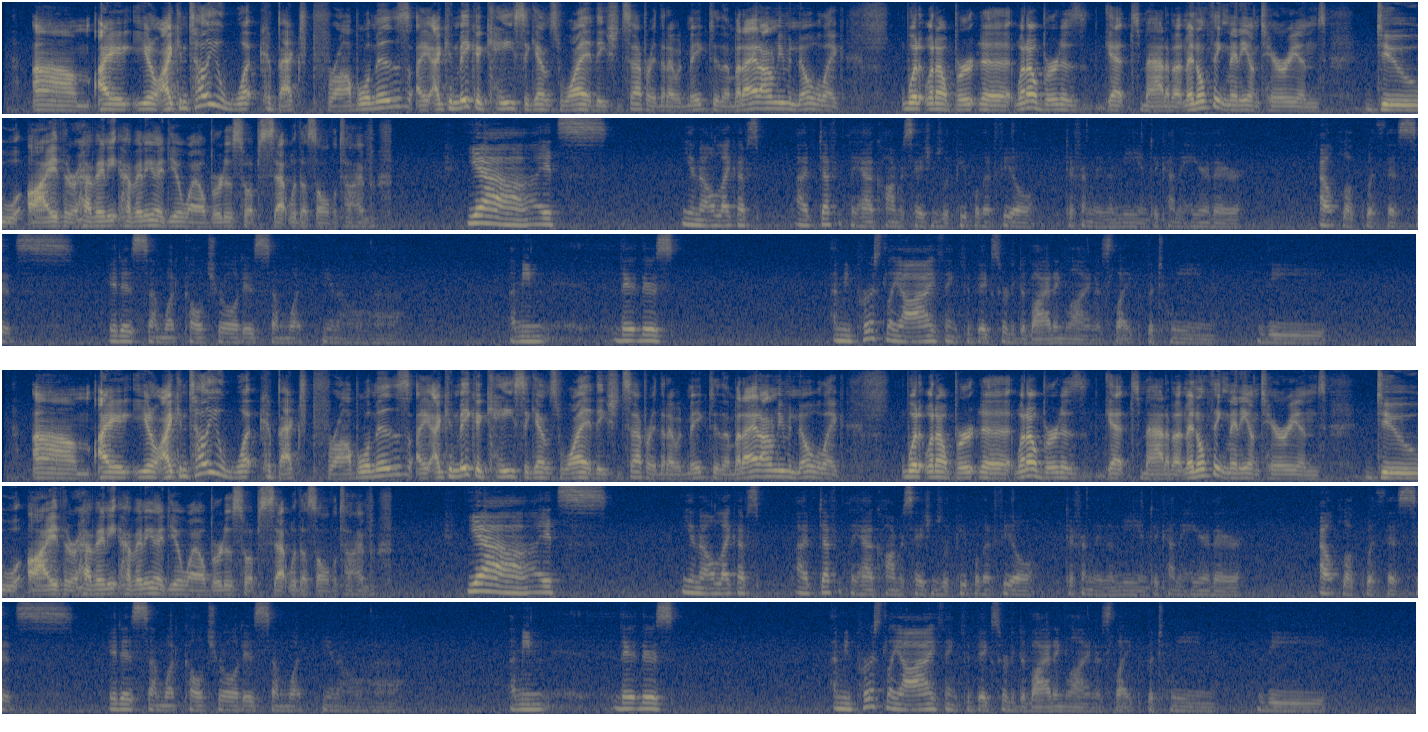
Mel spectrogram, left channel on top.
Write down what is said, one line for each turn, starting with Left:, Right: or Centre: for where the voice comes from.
Left: Um, I you know I can tell you what Quebec's problem is. I, I can make a case against why they should separate that I would make to them, but I don't even know like what what Alberta what Alberta's gets mad about, and I don't think many Ontarians do either. Have any have any idea why Alberta's so upset with us all the time?
Right: yeah. It's you know like I've i I've definitely had conversations with people that feel differently than me, and to kind of hear their outlook with this. It's it is somewhat cultural. It is somewhat you know. Uh, I mean, there, there's. I mean, personally, I think the big sort of dividing line is like between the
